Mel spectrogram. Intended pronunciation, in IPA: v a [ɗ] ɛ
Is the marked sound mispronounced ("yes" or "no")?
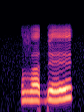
no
